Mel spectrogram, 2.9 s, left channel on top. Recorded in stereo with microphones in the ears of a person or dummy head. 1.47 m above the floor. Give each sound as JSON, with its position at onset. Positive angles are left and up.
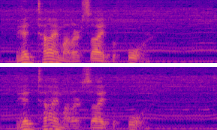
{"t": 0.2, "sound": "a man speaking", "side_deg": 40, "distance_m": 0.9}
